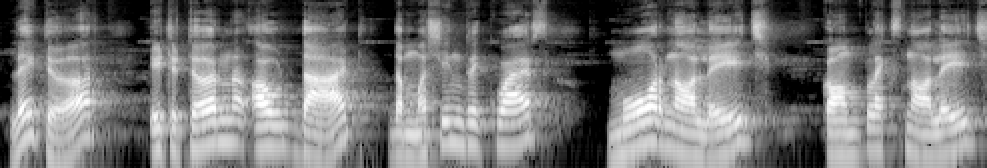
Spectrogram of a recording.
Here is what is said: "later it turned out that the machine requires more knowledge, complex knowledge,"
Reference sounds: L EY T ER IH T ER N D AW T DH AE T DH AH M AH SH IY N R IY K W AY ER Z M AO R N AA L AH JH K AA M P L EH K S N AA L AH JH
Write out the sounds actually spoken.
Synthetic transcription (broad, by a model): L EY T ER IH T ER N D AW T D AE T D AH M AH SH IY N R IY K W AY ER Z M AO R N AA L AH JH K AA M P L EH K S N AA L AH JH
